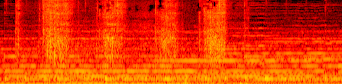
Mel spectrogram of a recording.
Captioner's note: toaster springing; butter knife scraping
